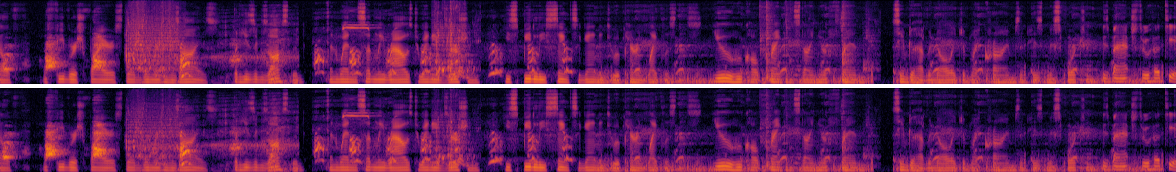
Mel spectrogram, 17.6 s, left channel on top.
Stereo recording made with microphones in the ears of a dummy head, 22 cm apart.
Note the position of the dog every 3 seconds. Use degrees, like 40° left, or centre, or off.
30° right, 20° right, centre, centre, 10° left, 10° left.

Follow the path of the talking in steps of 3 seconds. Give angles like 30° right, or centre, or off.
20° left, 10° left, 10° right, centre, 10° left, 20° left.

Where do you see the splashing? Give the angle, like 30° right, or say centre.
40° left.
